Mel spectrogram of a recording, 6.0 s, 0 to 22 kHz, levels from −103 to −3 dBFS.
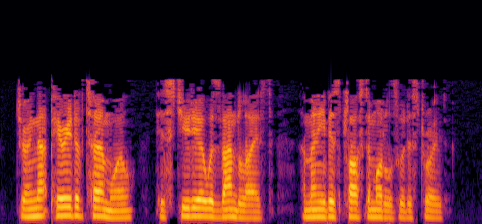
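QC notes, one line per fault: Throughout, AAC compression damage. Nothing sounds above 5.1 kHz. The speech is dull and heavily smeared. This likely comes from a low-bitrate AAC-LC encode, near 16 kbps.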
